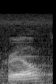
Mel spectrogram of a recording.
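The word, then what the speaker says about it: Krlll: name and title was his omnipotent highness krill pronounced krill spelled k-r-l-l-l or c-r-l-l-l in the american tradition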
